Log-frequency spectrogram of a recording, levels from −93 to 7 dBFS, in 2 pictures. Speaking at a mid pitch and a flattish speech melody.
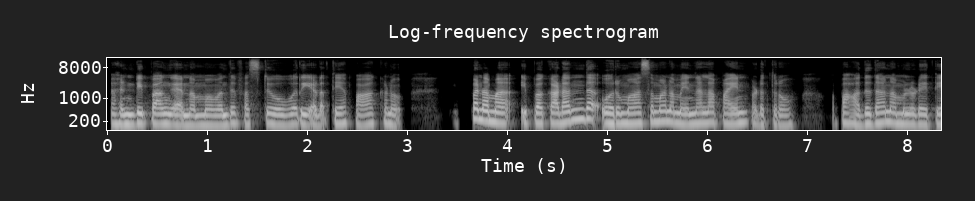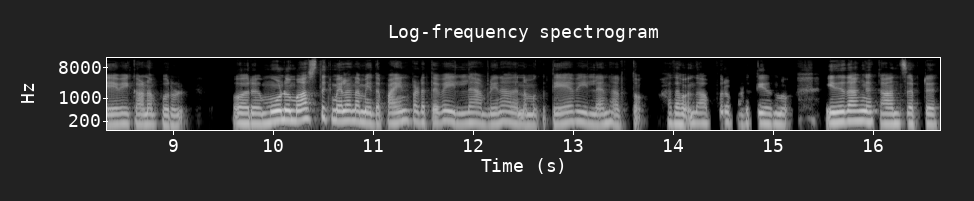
Yes: medium, 175 Hz; narrow, 2.1 semitones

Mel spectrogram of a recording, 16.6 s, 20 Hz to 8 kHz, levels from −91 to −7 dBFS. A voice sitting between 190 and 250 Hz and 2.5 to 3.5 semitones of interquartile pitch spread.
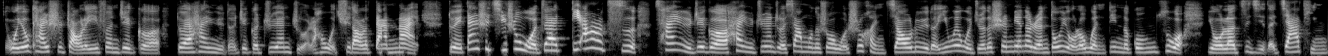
No: high, 235 Hz; average, 4.3 semitones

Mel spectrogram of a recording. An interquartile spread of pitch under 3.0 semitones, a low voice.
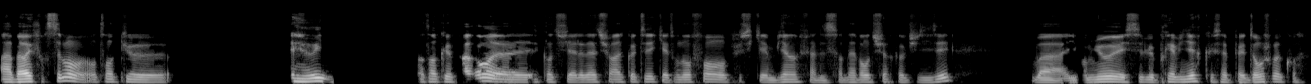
Yes: narrow, 2.5 semitones; low, 115 Hz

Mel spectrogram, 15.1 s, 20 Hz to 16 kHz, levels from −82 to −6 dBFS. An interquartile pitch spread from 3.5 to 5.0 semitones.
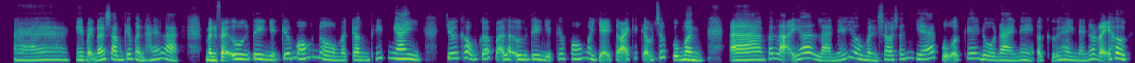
No: wide, 5.4 semitones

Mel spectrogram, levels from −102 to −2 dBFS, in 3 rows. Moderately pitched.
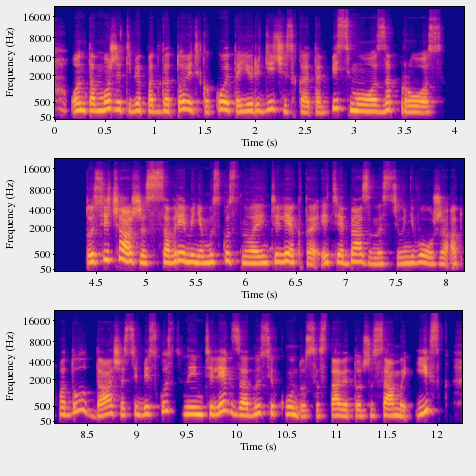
No: high, 220 Hz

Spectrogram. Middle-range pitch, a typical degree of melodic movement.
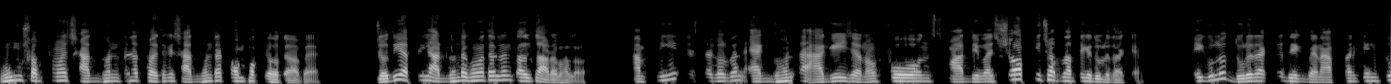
Yes: medium, 155 Hz; average, 4.6 semitones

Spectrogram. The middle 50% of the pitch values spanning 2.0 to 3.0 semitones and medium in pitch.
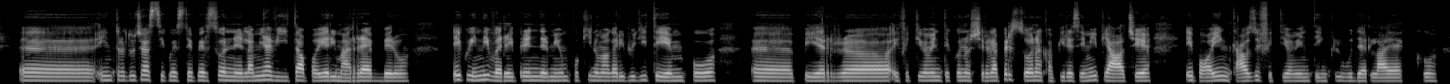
No: narrow, 1.5 semitones; medium, 180 Hz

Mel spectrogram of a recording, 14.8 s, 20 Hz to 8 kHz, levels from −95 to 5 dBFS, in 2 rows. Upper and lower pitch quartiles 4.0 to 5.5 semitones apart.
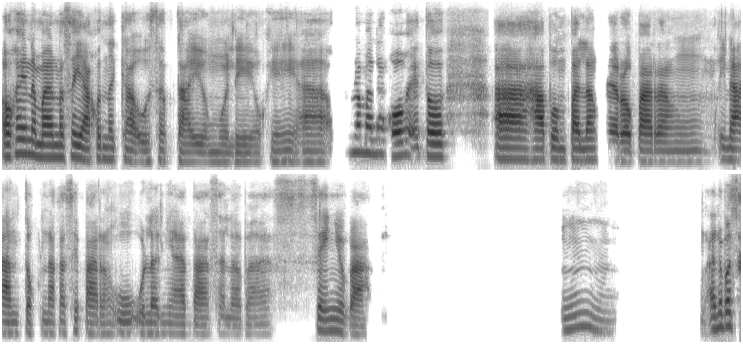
Yes: average, 4.3 semitones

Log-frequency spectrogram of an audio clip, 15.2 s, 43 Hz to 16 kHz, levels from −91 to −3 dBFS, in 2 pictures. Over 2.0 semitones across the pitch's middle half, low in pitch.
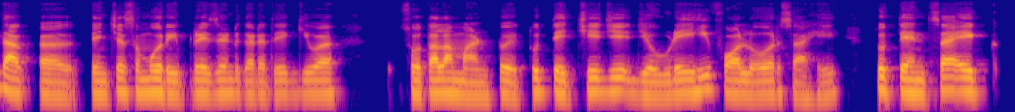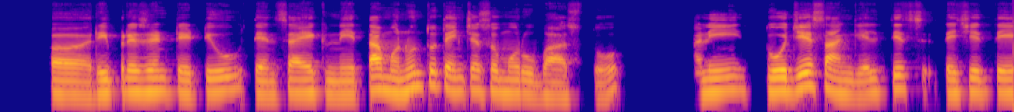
Yes: narrow, 2.4 semitones; low, 120 Hz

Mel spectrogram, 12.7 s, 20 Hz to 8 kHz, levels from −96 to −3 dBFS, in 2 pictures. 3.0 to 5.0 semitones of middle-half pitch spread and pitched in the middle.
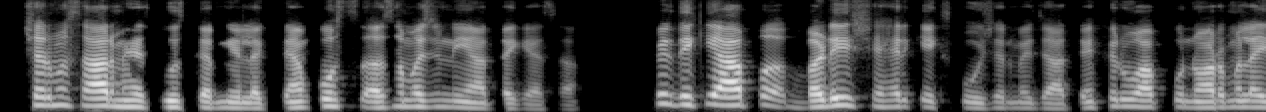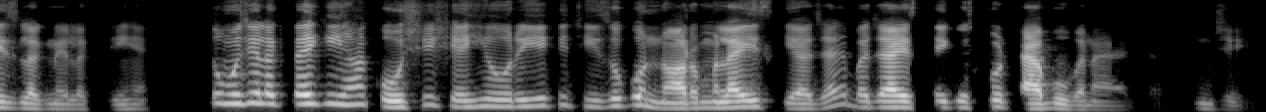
No: wide, 5.5 semitones; medium, 165 Hz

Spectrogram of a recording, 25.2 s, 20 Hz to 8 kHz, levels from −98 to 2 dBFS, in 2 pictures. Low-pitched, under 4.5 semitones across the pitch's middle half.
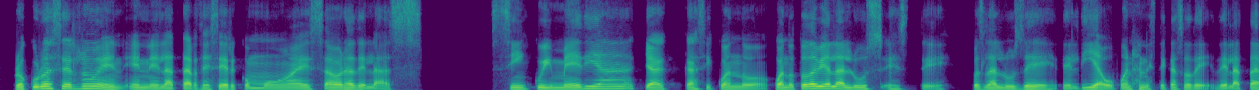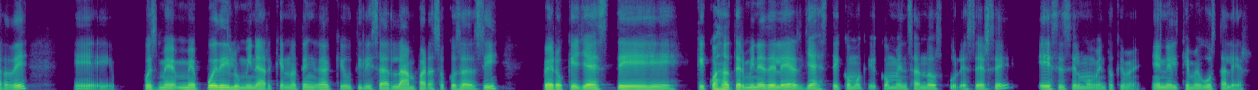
Yes: low, 130 Hz; average, 2.7 semitones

